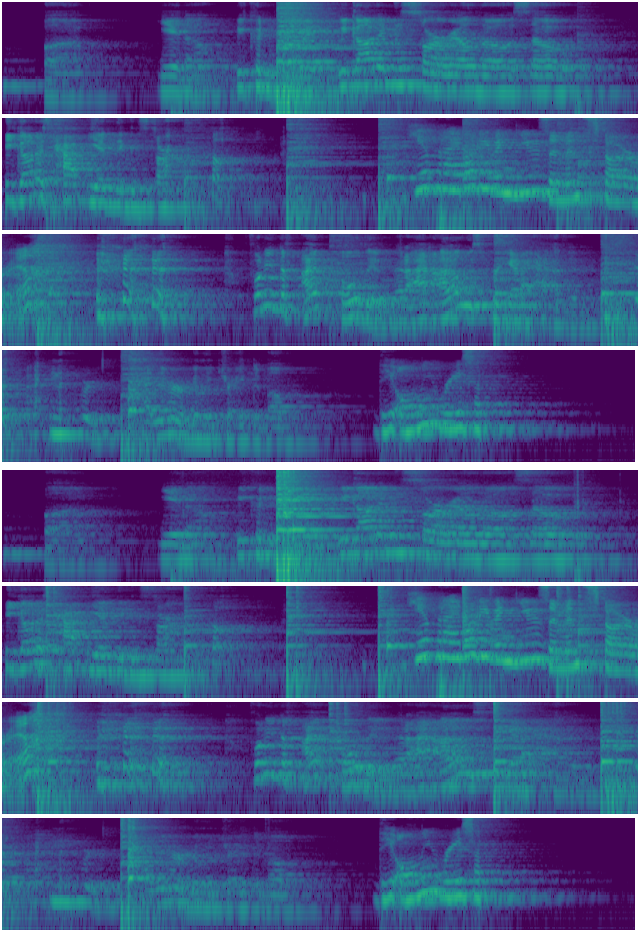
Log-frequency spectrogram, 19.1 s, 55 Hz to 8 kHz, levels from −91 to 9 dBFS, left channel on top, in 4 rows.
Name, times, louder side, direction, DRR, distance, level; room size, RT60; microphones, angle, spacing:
voice 1, 1.2-4.3 4.8-6.5 10.2-10.9 11.2-15.1 15.4-16.4, left 3 dB, 65° left, 4 dB, 0.8 m, -40 dB
sound 1, 1.3-1.4 1.6-4.4 5.1-5.5 6.1-6.4 6.9-7.9 8.2-8.6 8.9-9.5 9.8-10.4 12.0-12.3 13.2-13.6 14.0-14.4 15.2-15.5, right 6 dB, 65° right, 0.5 m, -38 dB
voice 2, 7.8-10.1 17.1-17.9, right 2 dB, 15° right, 6 dB, 0.4 m, -35 dB
6.4 x 4.1 x 4.5 m, 1.3 s
head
